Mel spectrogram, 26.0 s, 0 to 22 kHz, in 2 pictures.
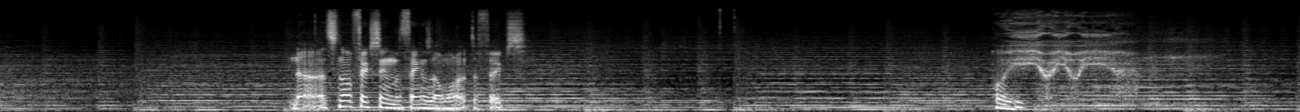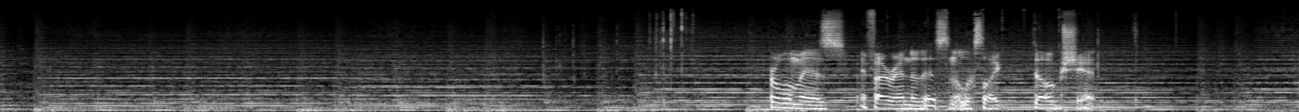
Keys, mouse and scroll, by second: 3.2 right click, 7.2 click, 20.4-21.9 alt+drag, 22.3 alt+click, 22.8 alt+middle click, 23.3 alt+click, 24.2 ctrl+s.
